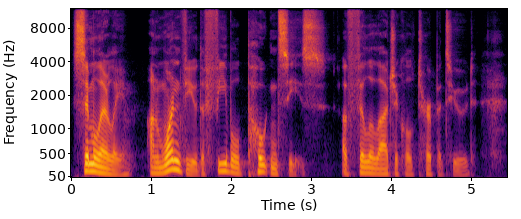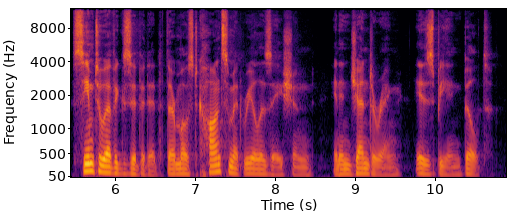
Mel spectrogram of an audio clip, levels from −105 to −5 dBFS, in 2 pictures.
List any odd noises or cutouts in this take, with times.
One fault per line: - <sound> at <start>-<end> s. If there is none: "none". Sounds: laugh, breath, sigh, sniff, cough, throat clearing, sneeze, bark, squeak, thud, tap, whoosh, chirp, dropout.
none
